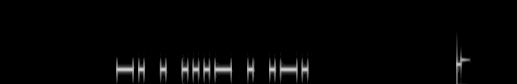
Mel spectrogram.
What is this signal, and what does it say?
Morse code, heard as a keyed tone, about 22 wpm, 700 Hz. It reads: NEVER
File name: 5 Letter Words - First 3 Letters Given - 22wpm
